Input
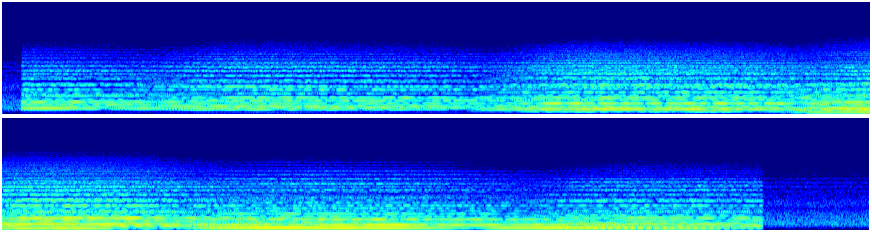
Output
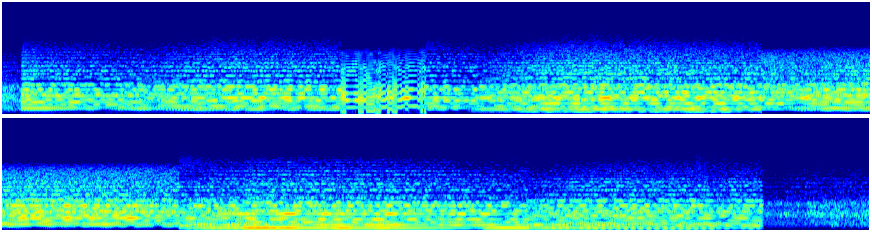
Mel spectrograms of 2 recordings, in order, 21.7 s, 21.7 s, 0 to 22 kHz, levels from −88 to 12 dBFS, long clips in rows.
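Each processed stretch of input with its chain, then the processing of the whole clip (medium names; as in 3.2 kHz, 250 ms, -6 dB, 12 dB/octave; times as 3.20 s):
4.23–5.29 s: peaking EQ 1.8 kHz +2 dB 0.42 oct + LPC vocoder at 8 kHz pitch kept + level flattener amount 100%
9.48–13.06 s: one-bit delta coder 16 kbps, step -38 dBFS + steep high-pass 220 Hz 48 dB/octave
13.87–17.43 s: bass shelf 120 Hz +11.5 dB + comb 7 ms, depth 78% + careless resampling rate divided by 4×, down none, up filtered
19.51–19.93 s: treble shelf 2.2 kHz -6 dB + sliding maximum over 5 samples
whole clip: high-pass 100 Hz; reverb removal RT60 1.8 s; high-order bell 700 Hz +14 dB 1.1 oct; trim +5.5 dB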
